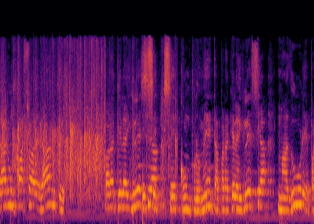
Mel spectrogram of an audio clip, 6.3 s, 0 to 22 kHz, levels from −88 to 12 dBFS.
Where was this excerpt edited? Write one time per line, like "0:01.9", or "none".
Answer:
0:01.4
0:03.0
